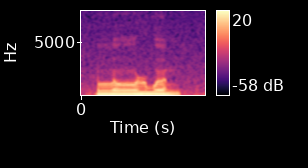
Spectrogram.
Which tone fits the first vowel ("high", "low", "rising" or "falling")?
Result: high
